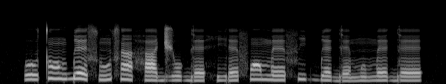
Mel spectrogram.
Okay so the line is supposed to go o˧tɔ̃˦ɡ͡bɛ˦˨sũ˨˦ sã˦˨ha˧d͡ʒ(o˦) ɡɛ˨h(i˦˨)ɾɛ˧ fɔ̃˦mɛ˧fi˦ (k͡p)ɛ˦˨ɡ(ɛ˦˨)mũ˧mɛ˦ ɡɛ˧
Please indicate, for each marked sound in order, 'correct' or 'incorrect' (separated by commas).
incorrect, incorrect, incorrect, incorrect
